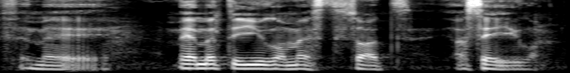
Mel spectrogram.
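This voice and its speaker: A man in his thirties, a former pro footballer from Gothenburg, telling animated, slang-heavy stories in a casual podcast chat. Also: mid-range voice, creaky. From Gothenburg, Sweden. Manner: animated storytelling, slang-heavy, keeps asking if you follow.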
